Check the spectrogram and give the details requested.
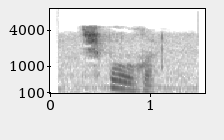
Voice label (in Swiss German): "spare", alsace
